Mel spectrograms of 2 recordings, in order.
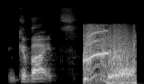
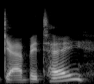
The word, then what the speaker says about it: Gabite: does anyone remember Street Sharks we're talking about gabites it's pronounced gabit it is actually pronounced gabit because it's it's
